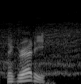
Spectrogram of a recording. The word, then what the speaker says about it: Negretti: Negretti. I got it right that time. Hi. It's Negretti? Yep. What were we saying? No, it's different, isn't it? No, we said it wrong earlier. Negretti is correct.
